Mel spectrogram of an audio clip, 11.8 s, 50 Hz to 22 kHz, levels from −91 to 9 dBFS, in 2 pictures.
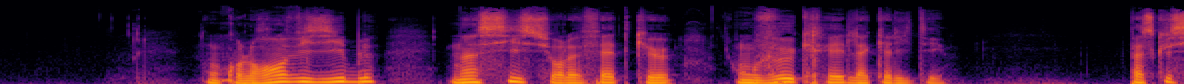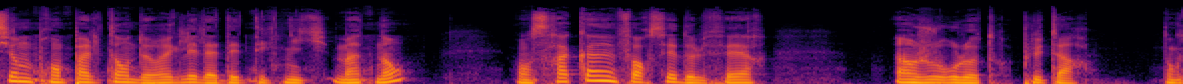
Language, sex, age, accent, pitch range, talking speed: French, male, 30-49, French, 115-145 Hz, 230 wpm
